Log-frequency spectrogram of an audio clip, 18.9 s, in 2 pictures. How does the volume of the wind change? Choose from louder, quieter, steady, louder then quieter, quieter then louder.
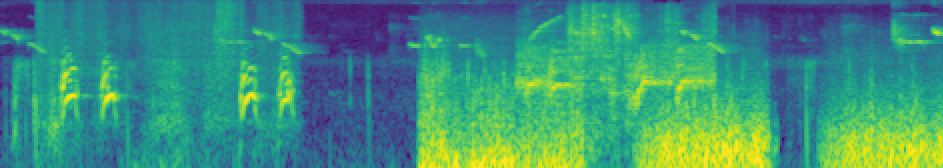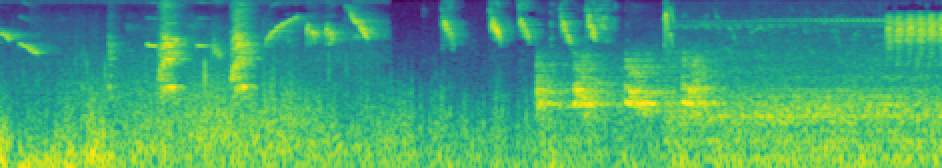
quieter.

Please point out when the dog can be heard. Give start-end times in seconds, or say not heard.
0.3-3.0, 5.2-7.2, 10.5-12.0, 14.8-16.7.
